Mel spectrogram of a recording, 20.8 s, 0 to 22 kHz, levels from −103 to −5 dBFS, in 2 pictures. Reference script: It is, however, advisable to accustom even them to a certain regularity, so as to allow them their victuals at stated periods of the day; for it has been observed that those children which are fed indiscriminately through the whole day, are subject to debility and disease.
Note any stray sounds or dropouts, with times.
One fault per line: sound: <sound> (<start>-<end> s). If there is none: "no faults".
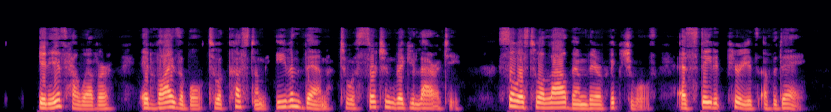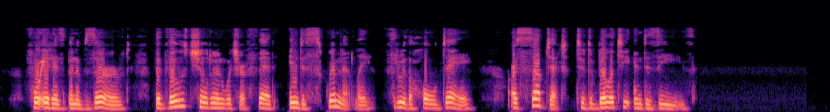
no faults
